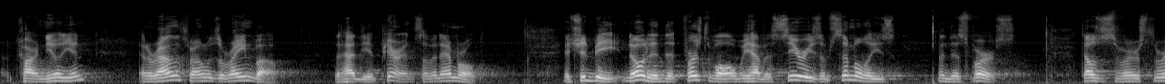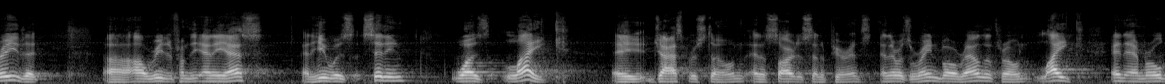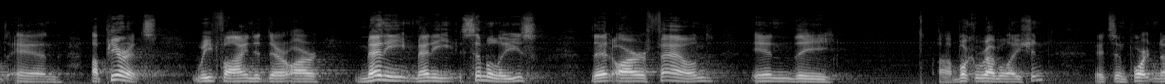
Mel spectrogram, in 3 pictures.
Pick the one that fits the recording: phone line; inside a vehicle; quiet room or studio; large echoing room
large echoing room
